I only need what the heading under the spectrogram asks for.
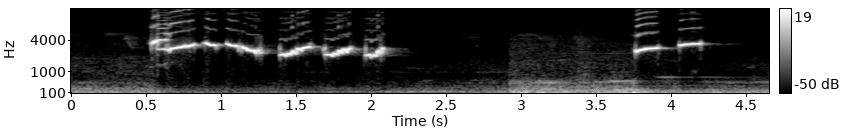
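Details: Orange-headed thrush singing a loud, clear whistled song: a run of rising and falling warbled phrases for about a second and a half, a short pause, then two more whistled notes. Faint low background hum throughout.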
